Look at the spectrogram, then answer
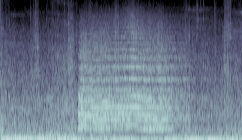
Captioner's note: train horn honking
